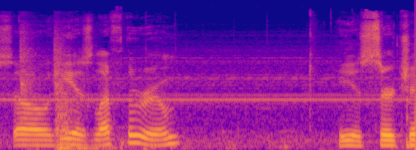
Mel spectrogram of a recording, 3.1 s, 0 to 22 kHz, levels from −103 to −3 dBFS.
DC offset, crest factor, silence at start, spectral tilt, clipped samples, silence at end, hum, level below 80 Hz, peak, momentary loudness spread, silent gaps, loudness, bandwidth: under 0.1%; 16 dB; 0 s; -5 dB/octave; under 0.1%; 0 s; none; -46 dBFS; -12 dBFS; 18 LU; none; -28 LUFS; 17 kHz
